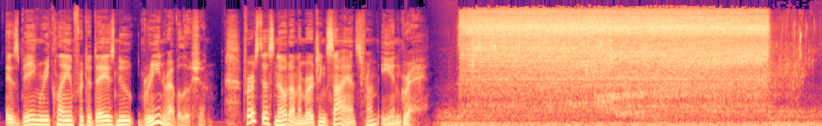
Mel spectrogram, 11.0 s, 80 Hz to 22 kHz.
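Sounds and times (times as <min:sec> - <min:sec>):
speech: 0:00.1 - 0:06.3
water poured into a big glass: 0:05.8 - 0:10.9.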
